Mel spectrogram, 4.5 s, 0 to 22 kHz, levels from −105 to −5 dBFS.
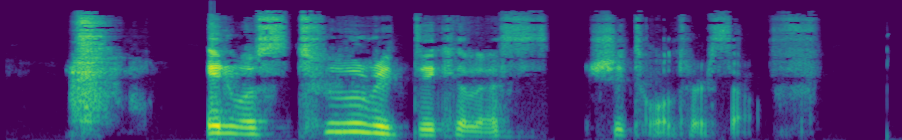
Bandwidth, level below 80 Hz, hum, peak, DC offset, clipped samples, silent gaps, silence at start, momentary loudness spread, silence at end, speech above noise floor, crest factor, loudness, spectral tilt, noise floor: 16 kHz; -64 dBFS; none; 0 dBFS; under 0.1%; under 0.1%; 2.76-2.92 s; 0.35 s; 22 LU; 0.45 s; 24 dB; 24 dB; -20 LUFS; -1.5 dB/octave; -46 dBFS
